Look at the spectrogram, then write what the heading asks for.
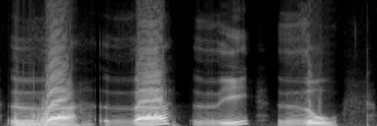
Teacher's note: Yang mana huruf zal ini makhrajnya adalah ujung lidah kita, ujung lidah. Ya, kita ujung lidah bertemu dengan gigi sari atas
